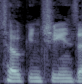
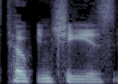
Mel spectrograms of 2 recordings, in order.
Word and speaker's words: Tocantins: an inside joke that we had was she would constantly purposely mispronounce Token Chains as Token Cheese just to get under my skin, and she succeeded in that regard.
